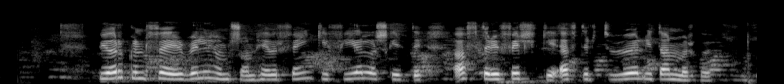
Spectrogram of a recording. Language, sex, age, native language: Icelandic, male, 18-19, Icelandic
